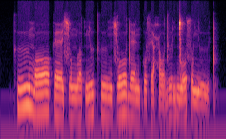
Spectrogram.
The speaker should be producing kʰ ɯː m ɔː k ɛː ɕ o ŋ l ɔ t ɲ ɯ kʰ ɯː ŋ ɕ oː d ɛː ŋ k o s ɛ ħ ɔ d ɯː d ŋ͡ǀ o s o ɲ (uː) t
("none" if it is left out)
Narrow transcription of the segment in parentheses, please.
ɯː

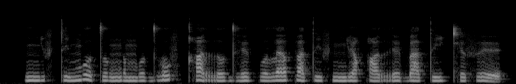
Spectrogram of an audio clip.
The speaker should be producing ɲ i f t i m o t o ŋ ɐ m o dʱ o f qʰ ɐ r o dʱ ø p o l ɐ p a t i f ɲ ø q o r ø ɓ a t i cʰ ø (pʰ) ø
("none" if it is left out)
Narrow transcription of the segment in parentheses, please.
f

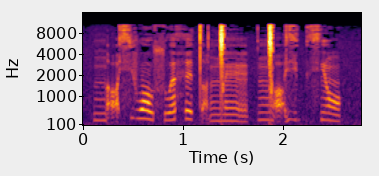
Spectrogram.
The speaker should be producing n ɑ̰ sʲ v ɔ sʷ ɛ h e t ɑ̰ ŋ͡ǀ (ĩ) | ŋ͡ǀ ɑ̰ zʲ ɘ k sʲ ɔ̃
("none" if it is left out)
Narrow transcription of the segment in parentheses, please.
ẽ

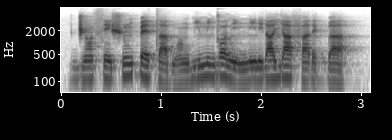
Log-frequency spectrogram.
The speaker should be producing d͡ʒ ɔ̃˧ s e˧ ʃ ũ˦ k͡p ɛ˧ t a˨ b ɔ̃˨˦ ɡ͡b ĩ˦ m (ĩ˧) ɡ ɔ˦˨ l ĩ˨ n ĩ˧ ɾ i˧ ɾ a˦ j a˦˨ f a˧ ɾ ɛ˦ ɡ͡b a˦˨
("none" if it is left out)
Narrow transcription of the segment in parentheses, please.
ĩ˦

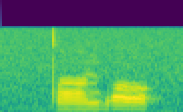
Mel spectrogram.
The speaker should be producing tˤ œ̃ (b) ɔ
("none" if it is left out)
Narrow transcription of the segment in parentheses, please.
b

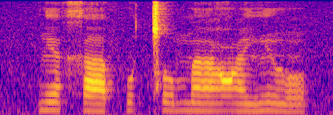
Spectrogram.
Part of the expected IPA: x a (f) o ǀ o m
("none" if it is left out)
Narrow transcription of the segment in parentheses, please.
f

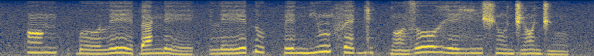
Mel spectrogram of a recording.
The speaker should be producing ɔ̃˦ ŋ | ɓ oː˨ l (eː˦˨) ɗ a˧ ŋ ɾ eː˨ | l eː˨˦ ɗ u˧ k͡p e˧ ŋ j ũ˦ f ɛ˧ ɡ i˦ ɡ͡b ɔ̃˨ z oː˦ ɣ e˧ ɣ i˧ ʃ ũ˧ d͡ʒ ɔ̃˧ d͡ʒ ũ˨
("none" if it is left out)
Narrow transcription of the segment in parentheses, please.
eː˦˨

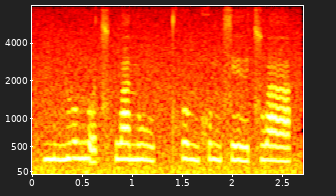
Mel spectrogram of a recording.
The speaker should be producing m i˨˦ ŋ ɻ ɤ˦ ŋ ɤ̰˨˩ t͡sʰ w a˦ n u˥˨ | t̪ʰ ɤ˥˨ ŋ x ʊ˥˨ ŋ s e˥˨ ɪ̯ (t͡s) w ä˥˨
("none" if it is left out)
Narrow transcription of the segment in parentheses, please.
t͡s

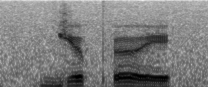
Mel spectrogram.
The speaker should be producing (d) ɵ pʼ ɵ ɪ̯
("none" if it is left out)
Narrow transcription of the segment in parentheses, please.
ɡʲ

